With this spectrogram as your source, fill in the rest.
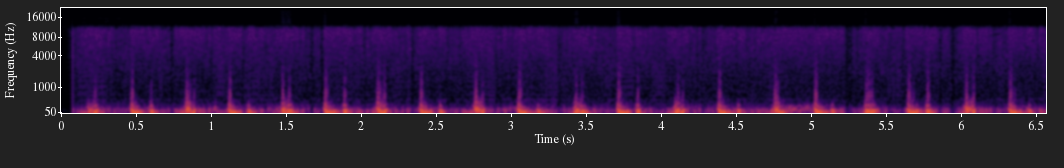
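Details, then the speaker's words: S3 gallop, best heard at the cardiac apex with the patient lying on the left side: low heart sounds in a triple galloping rhythm, an early diastolic extra sound right after S2. "Тон S3 лучше всего слышно на верхушки сердца. А когда пациент лежит на левом боку, это ранний диастолический звук, возникает сразу после S2. Напоминает ритм голопа лошади, потому что получается как бы вот это сочетание S1, S2, S3 как тык, тык-дык, тык, тык-дык, тык-тык-дык."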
